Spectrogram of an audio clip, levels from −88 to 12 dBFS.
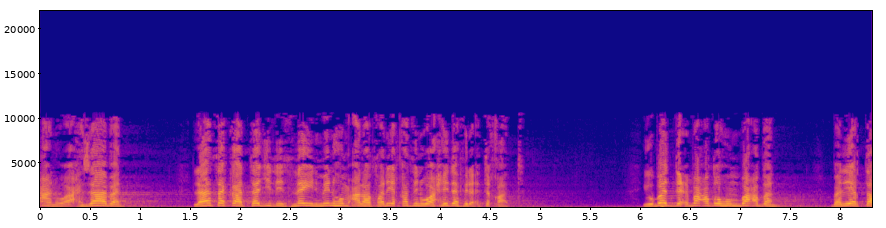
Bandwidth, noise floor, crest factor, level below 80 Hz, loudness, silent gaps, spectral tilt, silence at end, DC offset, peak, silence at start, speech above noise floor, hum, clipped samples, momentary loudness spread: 11 kHz; -42 dBFS; 12 dB; -36 dBFS; -12 LUFS; none; -4 dB/octave; 0 s; under 0.1%; 0 dBFS; 0 s; 31 dB; none; 0.2%; 10 LU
